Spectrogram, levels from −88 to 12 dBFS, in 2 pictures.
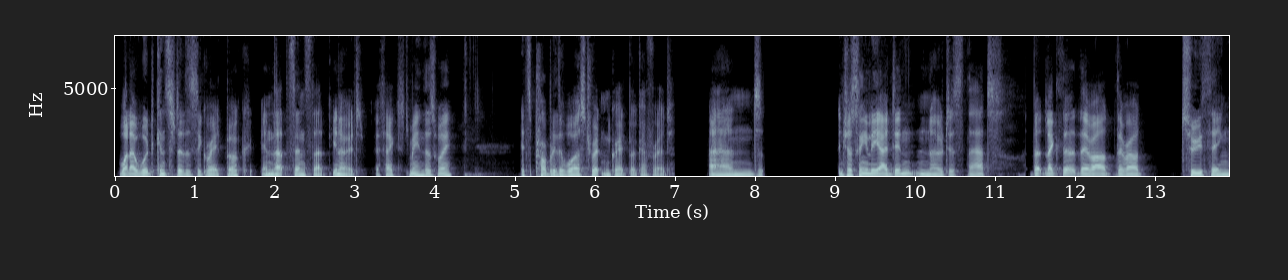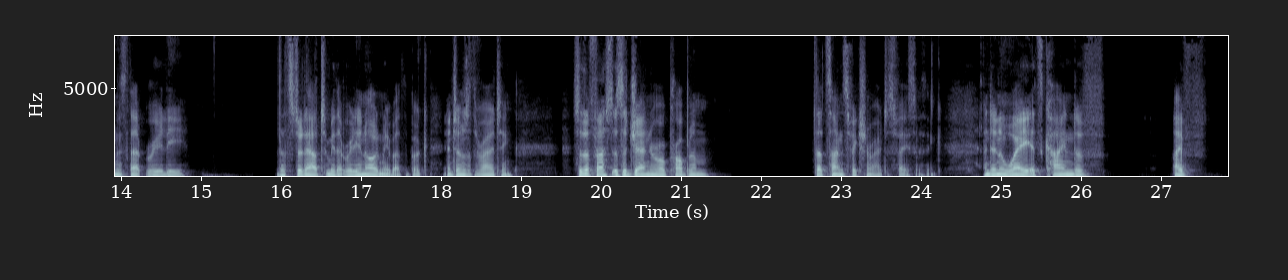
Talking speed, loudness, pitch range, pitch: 185 wpm, -20 LUFS, 90-105 Hz, 95 Hz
